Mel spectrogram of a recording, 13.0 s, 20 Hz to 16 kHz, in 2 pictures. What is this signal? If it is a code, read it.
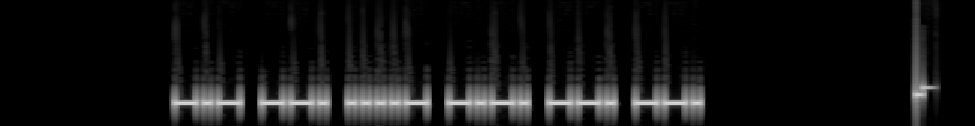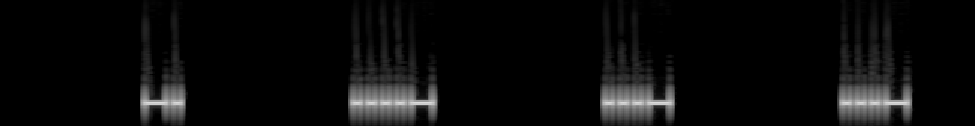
Morse code, heard as a keyed tone, about 25 wpm, spaced as for 12 wpm, 700 Hz. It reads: KG4CGG N4VV
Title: USA Call Signs - 8x Character Spacing - 25wpm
